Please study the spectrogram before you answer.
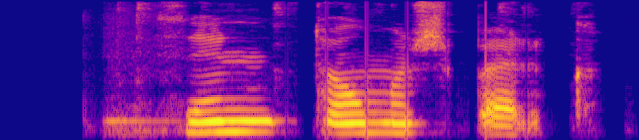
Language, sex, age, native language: Icelandic, female, 7, Icelandic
